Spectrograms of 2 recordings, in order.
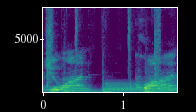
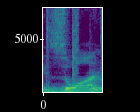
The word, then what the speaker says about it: Juan: name that everybody's like how do you say that juwan some people call me zuan like with a zed yeah i just say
